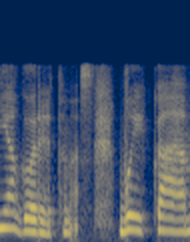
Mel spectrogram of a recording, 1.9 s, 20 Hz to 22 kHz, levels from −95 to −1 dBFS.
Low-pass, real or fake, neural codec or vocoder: 7.2 kHz; fake; codec, 16 kHz, 0.8 kbps, ZipCodec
